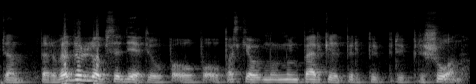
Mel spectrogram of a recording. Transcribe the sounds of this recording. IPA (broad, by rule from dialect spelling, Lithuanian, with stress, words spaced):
ˈtʲeːn pʲɛr ˈʋʲeːdʊrʲɪ ˈlʲoːp sʲiɛˈdʲiɛtʲeː ˈoː poː oː poː ˈpɑːsʲˌkʲɛʊ mʊ ˈmʊˌnʲɪ ˈpʲɛrʲkʲiɛlʲeː ˈpʲrʲɪ pʲrʲɪ pʲrʲɪ ˈʃuɔnɐ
